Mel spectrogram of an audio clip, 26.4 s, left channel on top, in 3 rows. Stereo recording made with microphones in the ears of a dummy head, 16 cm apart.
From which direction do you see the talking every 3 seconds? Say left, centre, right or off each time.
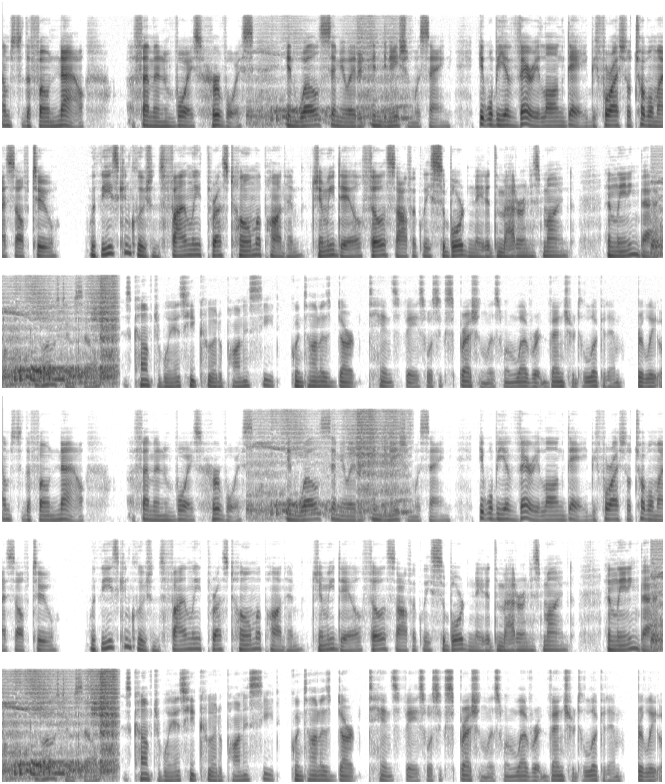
left, left, left, left, left, centre, right, right, right.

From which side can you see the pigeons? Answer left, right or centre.
right.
